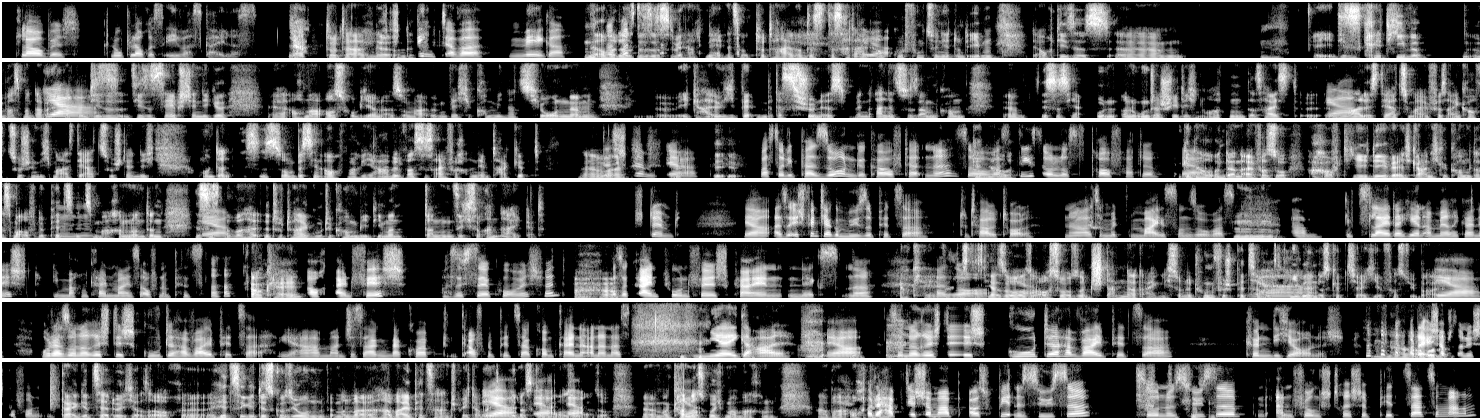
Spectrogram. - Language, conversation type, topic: German, podcast, Was kocht ihr bei euch, wenn alle zusammenkommen?
- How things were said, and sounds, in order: other background noise; laugh; chuckle; put-on voice: "Ach"; stressed: "Mais"; laughing while speaking: "Pizza"; "kommt" said as "korpt"; laugh; stressed: "gute"; laugh; laughing while speaking: "Ja"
